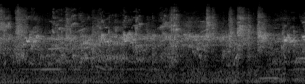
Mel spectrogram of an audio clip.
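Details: Shrill, nonstop chatter from captive lovebirds at Bangalore's Bannerghatta Zoo: many high, grating squeaks blending into a dense, pulsing chorus.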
